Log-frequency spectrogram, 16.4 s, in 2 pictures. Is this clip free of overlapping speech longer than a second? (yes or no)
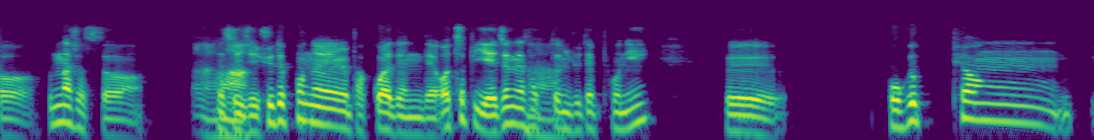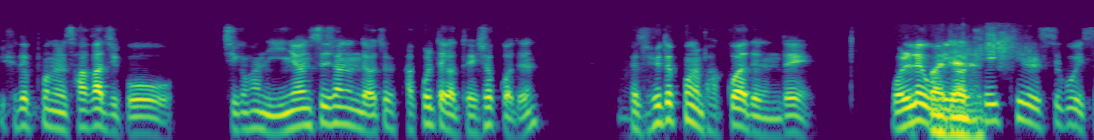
yes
